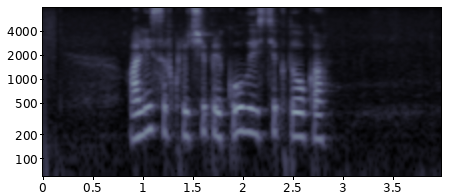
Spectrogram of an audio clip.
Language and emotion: Russian, neutral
